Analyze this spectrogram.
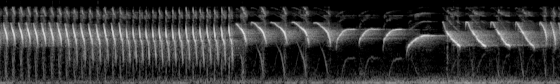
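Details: Canary song in the full stuffed walnut master style: a fast trill of rapid notes repeated for over two seconds, then a series of loud descending whistled sweeps with short rolls between them.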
